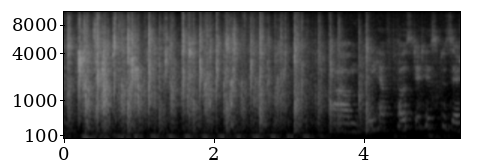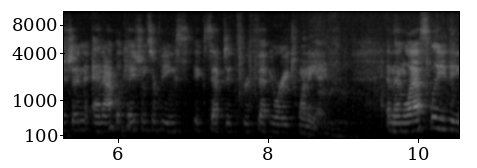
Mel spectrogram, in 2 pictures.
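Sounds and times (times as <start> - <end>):
audience clapping: 0.0 - 4.2
speech: 4.9 - 9.0, 9.6 - 10.5.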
